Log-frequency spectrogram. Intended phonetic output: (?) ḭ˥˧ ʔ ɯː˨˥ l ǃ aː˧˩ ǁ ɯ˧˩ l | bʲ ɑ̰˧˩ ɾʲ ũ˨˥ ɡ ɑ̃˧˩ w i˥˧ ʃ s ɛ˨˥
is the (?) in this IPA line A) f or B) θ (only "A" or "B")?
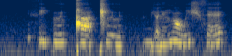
B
